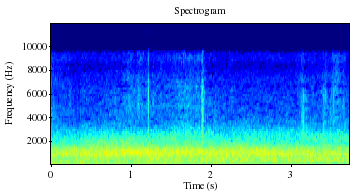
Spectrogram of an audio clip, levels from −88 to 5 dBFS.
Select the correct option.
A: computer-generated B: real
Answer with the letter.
B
